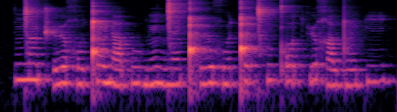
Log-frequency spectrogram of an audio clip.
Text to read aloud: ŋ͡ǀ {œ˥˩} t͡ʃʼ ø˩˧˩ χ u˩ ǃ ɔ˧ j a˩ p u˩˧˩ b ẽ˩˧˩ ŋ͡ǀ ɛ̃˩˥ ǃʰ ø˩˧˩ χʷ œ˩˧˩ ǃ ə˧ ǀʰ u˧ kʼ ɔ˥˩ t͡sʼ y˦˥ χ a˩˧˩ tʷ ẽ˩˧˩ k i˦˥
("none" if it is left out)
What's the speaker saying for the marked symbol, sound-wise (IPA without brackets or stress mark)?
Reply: œ̃˥˩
